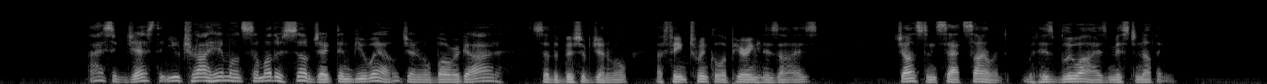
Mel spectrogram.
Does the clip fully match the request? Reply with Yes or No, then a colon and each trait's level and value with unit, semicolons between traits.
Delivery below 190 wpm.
Yes: average, 160 wpm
